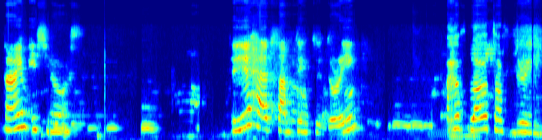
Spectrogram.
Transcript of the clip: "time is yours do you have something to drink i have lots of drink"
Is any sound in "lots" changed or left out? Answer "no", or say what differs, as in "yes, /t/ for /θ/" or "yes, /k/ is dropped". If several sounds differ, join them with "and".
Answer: yes, /s/ is dropped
